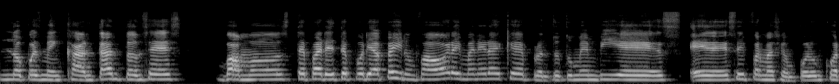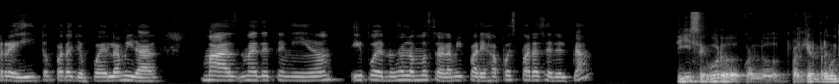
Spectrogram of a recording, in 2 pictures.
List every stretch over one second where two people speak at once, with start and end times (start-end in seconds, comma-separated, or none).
none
